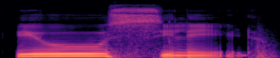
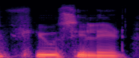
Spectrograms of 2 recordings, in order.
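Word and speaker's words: fusillade: ठीक है, चलिए, इस वर्ड का प्रोनाउंसिएशन याद रखना आपको, क्या बोलते हैं इसे, फ्यूसिलेड। क्या बोलते हैं, फ्यूसिलेड। अच्छा हम तो लेड बोलते हैं, और वो जो अमेरिकन होता है वो क्या बोलते हैं, लार्ड।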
